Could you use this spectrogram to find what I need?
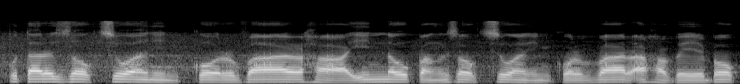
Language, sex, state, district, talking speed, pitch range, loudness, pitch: Mizo, male, Mizoram, Aizawl, 130 wpm, 100-115 Hz, -15 LUFS, 110 Hz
